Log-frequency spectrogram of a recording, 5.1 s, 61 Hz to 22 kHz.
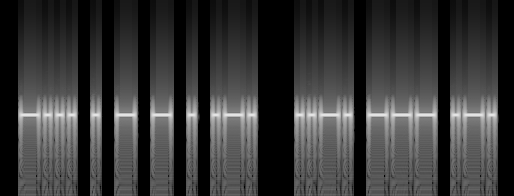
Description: Morse code, heard as a keyed tone, about 20 wpm, 700 Hz. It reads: BETTER FOR
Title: Sentences from Top 1000 Words - Review Part 5 - 20wpm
